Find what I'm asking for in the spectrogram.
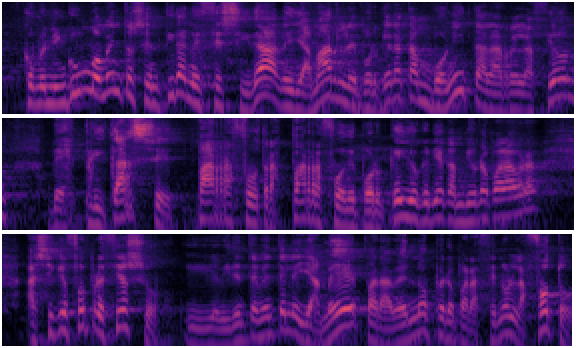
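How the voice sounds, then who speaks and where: Pitched high with very wide swings, a man delivers his words in an animated tone at a fairly quick pace. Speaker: singer and actor. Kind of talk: public talk interview. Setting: university auditorium with audience. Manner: fast.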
